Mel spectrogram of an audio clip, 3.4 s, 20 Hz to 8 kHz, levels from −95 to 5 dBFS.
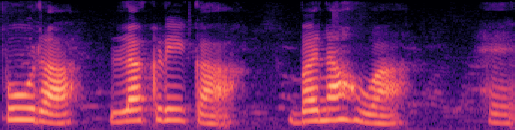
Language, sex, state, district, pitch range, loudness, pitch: Hindi, female, Himachal Pradesh, Shimla, 200-260 Hz, -17 LUFS, 245 Hz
